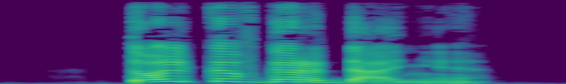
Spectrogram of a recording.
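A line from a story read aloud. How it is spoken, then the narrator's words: Amused snort, suppressed smile. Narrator (Russian): хмыкнул, пряча улыбку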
